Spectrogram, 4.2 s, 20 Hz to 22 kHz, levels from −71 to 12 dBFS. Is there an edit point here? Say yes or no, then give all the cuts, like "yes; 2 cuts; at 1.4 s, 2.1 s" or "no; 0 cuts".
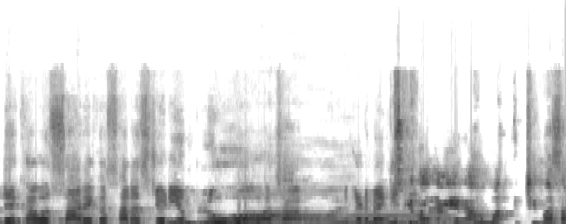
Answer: yes; 1 cut; at 2.5 s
